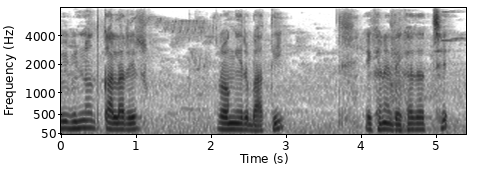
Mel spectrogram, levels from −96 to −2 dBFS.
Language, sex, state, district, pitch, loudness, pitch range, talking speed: Bengali, male, West Bengal, Alipurduar, 140 Hz, -17 LUFS, 135-150 Hz, 75 wpm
